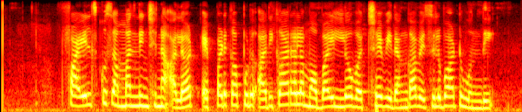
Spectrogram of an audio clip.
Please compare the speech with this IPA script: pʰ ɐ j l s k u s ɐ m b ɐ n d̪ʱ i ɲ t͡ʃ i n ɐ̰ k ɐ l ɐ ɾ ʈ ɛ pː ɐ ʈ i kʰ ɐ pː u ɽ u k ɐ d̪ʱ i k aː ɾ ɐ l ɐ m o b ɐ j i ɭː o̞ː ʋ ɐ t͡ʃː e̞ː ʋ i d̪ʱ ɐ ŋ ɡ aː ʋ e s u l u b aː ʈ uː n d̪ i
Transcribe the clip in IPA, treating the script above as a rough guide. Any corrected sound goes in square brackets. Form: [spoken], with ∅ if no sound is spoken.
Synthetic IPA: pʰ ɐ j l s k u s ɐ m b ɐ n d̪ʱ i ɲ t͡ʃ i n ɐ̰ [ʔ] ɐ l ɐ ɾ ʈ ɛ pː ɐ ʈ i [k] ɐ pː u ɽ u [ʔ] ɐ d̪ʱ i k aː ɾ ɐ l ɐ m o b ɐ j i [lː] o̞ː ʋ ɐ t͡ʃː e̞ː ʋ i d̪ʱ ɐ ŋ ɡ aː ʋ e s u l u b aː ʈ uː n d̪ i

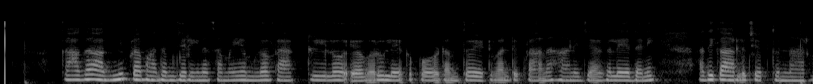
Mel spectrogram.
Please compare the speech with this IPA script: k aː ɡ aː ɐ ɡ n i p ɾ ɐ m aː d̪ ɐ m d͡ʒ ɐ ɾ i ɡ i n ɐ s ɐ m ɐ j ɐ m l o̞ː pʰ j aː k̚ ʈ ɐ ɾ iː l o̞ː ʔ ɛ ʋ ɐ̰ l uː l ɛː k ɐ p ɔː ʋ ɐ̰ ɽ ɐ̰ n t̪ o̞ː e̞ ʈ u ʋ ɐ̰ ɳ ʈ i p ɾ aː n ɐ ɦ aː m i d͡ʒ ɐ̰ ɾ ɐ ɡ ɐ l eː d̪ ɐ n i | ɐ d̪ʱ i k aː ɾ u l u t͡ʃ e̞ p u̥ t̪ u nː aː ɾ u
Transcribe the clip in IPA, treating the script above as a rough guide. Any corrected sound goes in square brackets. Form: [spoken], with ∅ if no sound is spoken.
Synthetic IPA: k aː ɡ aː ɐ ɡ n i p ɾ ɐ m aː d̪ ɐ m d͡ʒ ɐ ɾ i ɡ i n ɐ s ɐ m ɐ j ɐ m l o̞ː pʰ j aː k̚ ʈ ɐ ɾ iː l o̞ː ʔ ɛ ʋ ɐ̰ [ɾ] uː l ɛː k ɐ p ɔː ʋ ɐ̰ ɽ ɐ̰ n t̪ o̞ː e̞ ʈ u ʋ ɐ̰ ɳ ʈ i p ɾ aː n ɐ ɦ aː [n] i d͡ʒ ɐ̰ ɾ ɐ ɡ ɐ l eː d̪ ɐ n i | ɐ d̪ʱ i k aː ɾ u l u t͡ʃ e̞ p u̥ t̪ u nː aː ɾ u

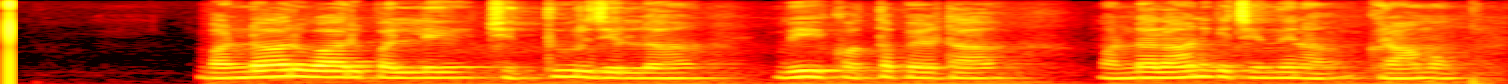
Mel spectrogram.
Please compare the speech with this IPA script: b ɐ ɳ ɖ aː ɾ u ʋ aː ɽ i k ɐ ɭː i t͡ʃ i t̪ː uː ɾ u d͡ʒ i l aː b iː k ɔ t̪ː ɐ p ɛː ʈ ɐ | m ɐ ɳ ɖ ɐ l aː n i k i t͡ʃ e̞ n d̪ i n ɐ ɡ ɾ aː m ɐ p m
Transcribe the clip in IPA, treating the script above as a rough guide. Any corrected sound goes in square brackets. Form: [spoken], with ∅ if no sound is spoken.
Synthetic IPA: b ɐ ɳ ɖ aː ɾ u ʋ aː [ɾ] i [p] ɐ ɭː i t͡ʃ i t̪ː uː ɾ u d͡ʒ i [lː] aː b iː k ɔ t̪ː ɐ p ɛː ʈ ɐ | m ɐ ɳ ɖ ɐ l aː n i k i t͡ʃ e̞ n d̪ i n ɐ ɡ ɾ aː m ɐ [∅] m

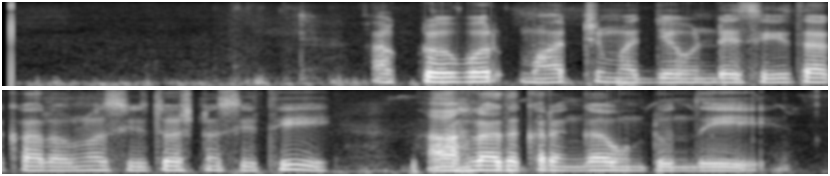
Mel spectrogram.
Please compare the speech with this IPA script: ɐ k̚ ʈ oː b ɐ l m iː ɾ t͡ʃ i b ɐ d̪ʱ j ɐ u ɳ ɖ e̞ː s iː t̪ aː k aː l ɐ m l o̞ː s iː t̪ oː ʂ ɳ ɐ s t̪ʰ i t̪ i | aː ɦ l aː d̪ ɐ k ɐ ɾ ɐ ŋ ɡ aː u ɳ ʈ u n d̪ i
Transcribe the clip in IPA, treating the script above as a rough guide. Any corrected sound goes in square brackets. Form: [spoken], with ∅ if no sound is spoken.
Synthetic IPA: ɐ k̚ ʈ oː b ɐ [ɾ] m [aː] ɾ t͡ʃ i [m] ɐ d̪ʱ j ɐ u ɳ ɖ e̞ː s iː t̪ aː k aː l ɐ m l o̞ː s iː t̪ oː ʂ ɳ ɐ s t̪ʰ i t̪ i | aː ɦ l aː d̪ ɐ k ɐ ɾ ɐ ŋ ɡ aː u ɳ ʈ u n d̪ i

